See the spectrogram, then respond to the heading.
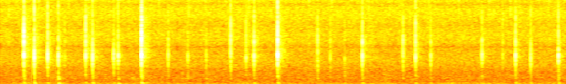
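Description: Long nails tap quickly and irregularly on the body of a large, clear plastic micellar water bottle, full of liquid, lying on a table. Each tap is a short, bright, dry click that dies away almost at once over a faint low background, and the whole sequence is quiet.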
